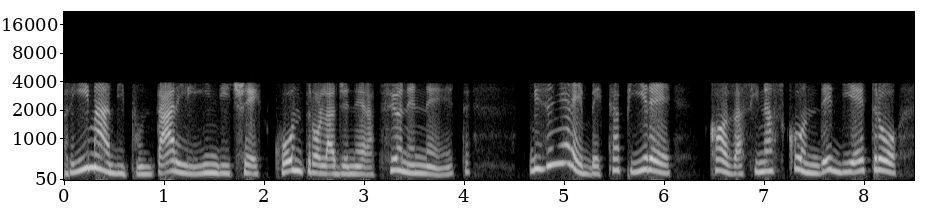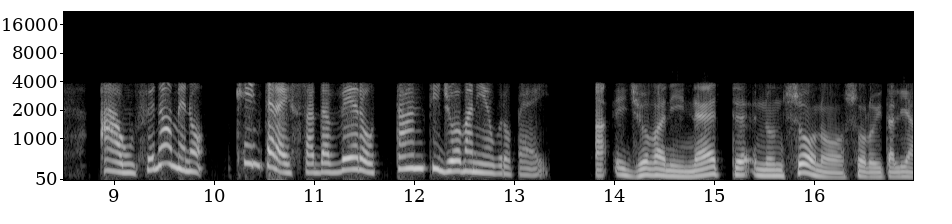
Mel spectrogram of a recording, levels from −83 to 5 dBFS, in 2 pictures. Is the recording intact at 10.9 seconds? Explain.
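Yes, the audio is intact at 10.9 seconds, with no fault at that moment.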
